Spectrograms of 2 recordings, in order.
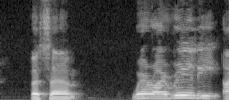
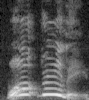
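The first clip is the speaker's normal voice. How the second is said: surprised; 4 dB louder, slower than usual. Retold or imitated. Hearing Walter got no offers.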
